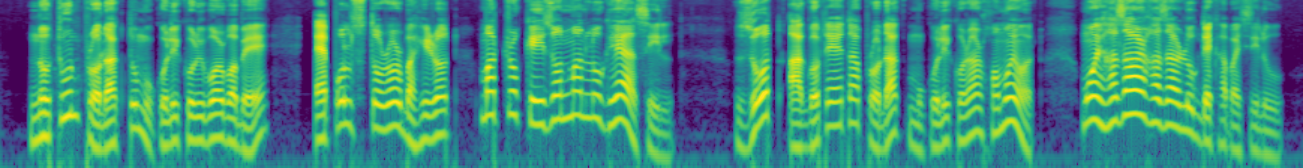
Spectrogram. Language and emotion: Assamese, surprised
